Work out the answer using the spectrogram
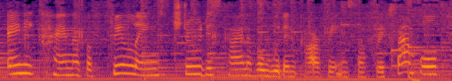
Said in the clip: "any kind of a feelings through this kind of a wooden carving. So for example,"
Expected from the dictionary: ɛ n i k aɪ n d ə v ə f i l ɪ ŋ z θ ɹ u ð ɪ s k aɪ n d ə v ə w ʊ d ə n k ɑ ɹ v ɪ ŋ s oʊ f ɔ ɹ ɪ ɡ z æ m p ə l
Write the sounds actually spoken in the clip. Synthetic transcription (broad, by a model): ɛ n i k aɪ n d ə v ə f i l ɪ ŋ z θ ɹ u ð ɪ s k aɪ n d ə v ə w ʊ d ə n k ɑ ɹ p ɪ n s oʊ f ɔ ɹ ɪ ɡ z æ m p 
